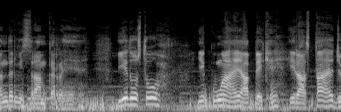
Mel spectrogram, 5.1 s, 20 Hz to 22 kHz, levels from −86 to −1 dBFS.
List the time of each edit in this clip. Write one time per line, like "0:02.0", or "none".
none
